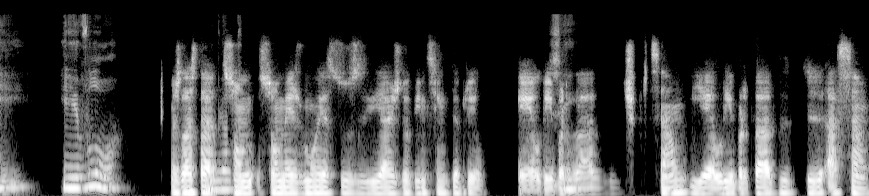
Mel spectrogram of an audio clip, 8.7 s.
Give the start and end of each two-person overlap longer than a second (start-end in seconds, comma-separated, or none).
none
